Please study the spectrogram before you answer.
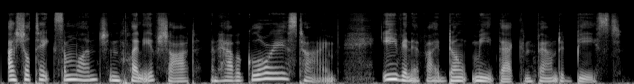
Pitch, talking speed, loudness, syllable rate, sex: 180 Hz, 210 wpm, -21 LUFS, 4.9 syllables/s, female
